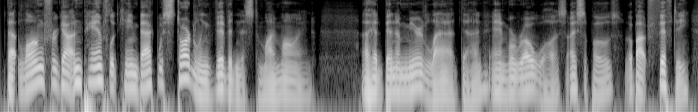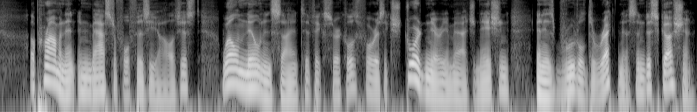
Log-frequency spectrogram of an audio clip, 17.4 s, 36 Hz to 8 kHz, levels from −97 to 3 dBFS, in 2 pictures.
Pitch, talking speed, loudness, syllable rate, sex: 95 Hz, 150 wpm, -21 LUFS, 5.3 syllables/s, male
